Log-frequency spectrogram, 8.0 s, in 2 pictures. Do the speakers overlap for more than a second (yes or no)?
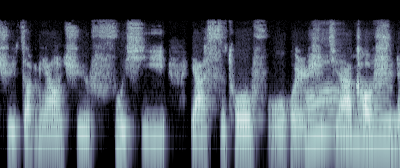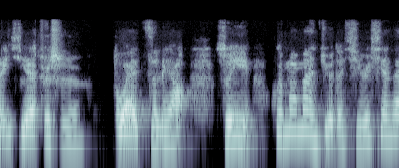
yes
